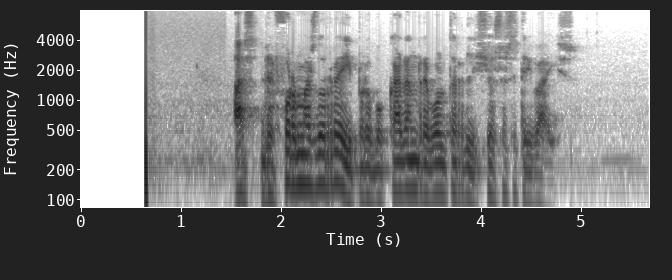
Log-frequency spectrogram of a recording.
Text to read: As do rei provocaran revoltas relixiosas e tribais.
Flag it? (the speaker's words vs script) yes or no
yes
